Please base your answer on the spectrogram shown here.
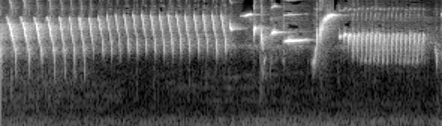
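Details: Canary sings a long rapid rattling trill of repeated notes lasting over a second, then a few sharp chirps, an upswept whistle and a buzzy held note.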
